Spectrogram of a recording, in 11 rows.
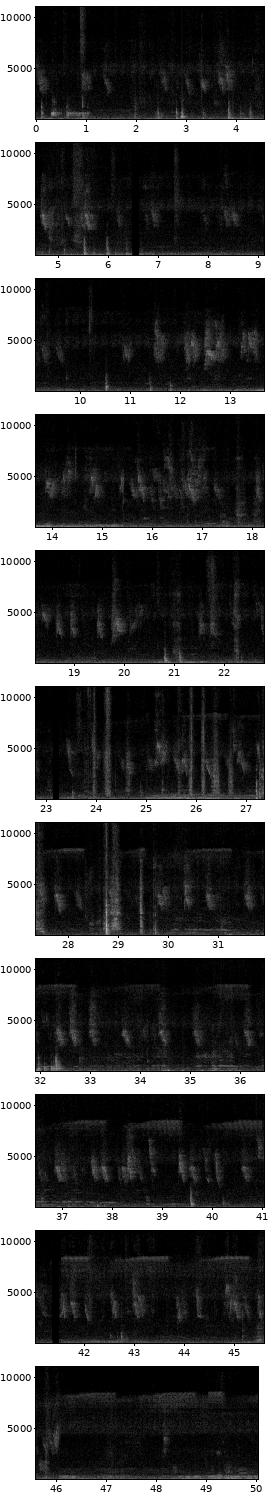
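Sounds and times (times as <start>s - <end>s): faint bird chirping: 10.5s - 50.0s.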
